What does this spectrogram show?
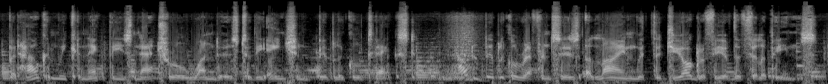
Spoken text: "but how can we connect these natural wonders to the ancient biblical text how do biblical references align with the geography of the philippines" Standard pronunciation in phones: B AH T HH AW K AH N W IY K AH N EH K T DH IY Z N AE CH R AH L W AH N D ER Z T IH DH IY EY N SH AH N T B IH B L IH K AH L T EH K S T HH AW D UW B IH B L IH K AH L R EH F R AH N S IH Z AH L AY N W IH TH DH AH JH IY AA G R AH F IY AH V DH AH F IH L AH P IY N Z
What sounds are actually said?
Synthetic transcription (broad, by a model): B AH T HH AW K AH N W IY K AH N EH K T DH IY Z N AE CH R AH L W AH N D ER Z T IH DH IY EY N SH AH N B IH B L IH K AH L T EH K S T HH AW D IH B IH B L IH K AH L R EH F R AH N S IH Z AH L AY N W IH DH AH JH IY AA G R AH F IY AH V DH AH F IH L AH P IY N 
